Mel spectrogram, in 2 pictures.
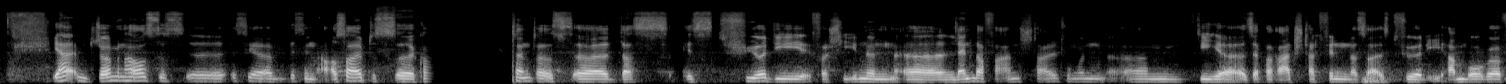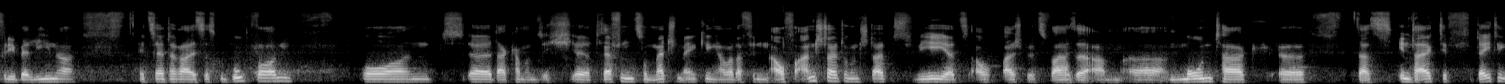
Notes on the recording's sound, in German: Reden via Skype über den Teich. Bitte entschuldigt die Tonqualität, die unserer Spontanität zum Opfer gefallen ist.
